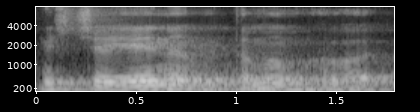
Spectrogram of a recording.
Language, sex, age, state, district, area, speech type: Sanskrit, male, 45-60, Kerala, Palakkad, urban, spontaneous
